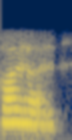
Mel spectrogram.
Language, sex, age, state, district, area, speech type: Assamese, female, 18-30, Assam, Nagaon, rural, conversation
